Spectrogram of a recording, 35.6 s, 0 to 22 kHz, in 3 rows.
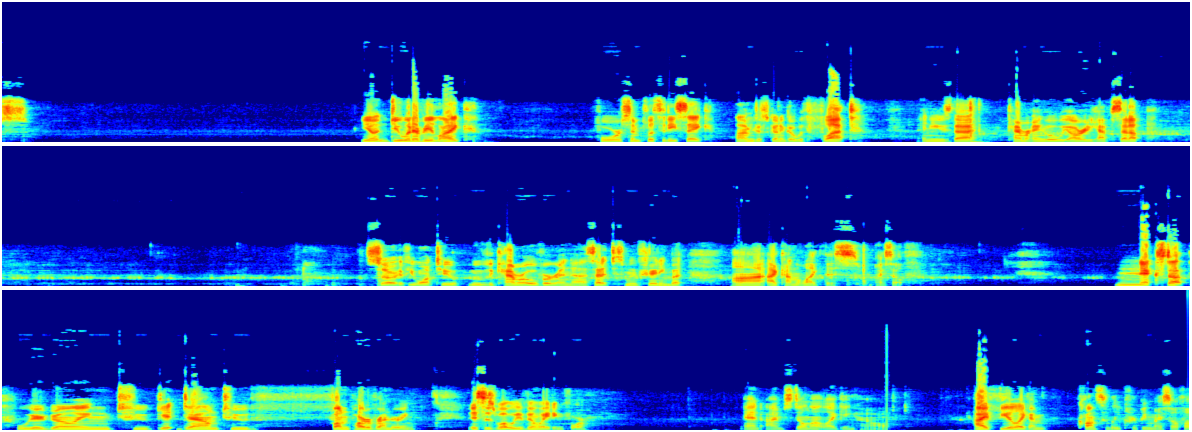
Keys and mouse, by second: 8.1 click, 9.8 KP_0, 31.0 n, 33.6 n.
